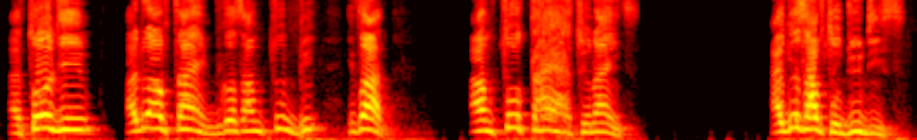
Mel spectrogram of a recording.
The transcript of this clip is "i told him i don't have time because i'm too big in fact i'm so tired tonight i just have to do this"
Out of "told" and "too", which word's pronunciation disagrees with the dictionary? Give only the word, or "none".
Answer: none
